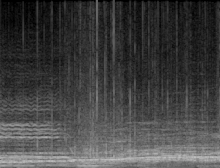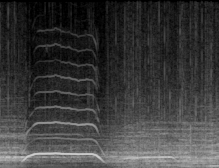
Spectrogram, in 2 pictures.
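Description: Cast of singers holding long notes together into microphones over cheering from an audience. Near the middle, one voice holds a single loud, high note for about a second.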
